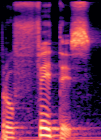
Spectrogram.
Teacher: profetas tem suas sílaba tônica na penúltima sílaba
